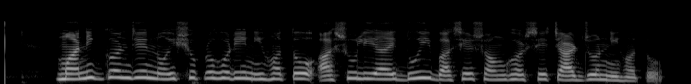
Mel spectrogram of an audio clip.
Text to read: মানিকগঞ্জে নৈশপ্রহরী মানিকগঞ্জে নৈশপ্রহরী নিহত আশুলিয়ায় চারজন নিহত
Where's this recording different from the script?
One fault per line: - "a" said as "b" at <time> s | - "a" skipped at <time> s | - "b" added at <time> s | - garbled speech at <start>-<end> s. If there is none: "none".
- "মানিকগঞ্জে নৈশপ্রহরী নিহত আশুলিয়ায়" said as "নিহত আশুলিয়ায় দুই বাসের সংঘর্ষে" at 2.5 s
